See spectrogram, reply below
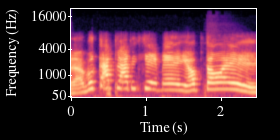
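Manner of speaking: very high, very slow, put-on panicked wail. Describing playing co-op with friends: imitating friends screaming.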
